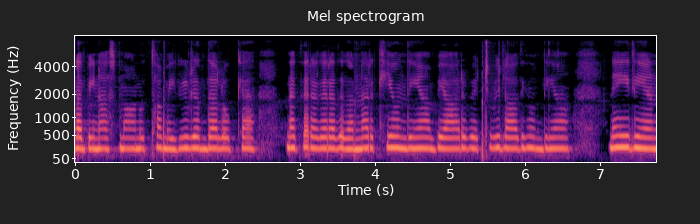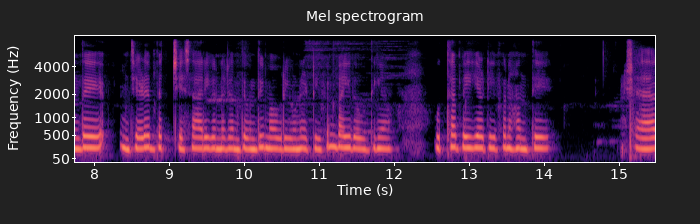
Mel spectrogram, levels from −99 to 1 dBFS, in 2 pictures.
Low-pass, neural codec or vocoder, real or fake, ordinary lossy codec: 7.2 kHz; none; real; none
